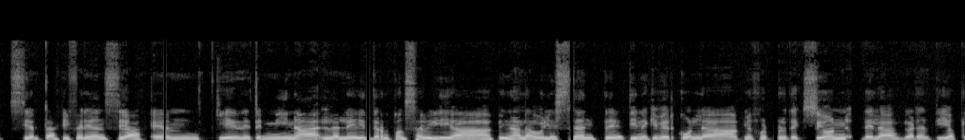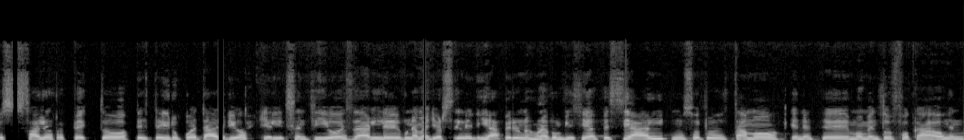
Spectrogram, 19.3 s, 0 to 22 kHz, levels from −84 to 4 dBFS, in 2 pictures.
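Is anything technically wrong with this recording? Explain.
Yes. There are gaps between stream segments at 1.63, 3.66, 5.70, 7.74, 9.78, 11.83, 13.89 and 15.91 s. These are hard-edged silences of 4 to 56 ms, recurring every two seconds, which fits 2-second segments whose timestamps leave the player short. No audio is lost.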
